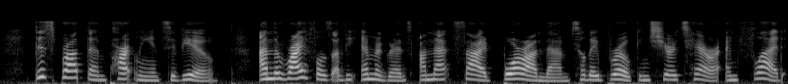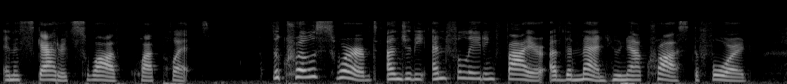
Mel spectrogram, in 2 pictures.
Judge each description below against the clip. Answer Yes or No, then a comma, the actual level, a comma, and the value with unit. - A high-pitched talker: Yes, high, 220 Hz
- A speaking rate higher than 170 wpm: Yes, average, 180 wpm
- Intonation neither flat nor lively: Yes, average, 4.2 semitones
